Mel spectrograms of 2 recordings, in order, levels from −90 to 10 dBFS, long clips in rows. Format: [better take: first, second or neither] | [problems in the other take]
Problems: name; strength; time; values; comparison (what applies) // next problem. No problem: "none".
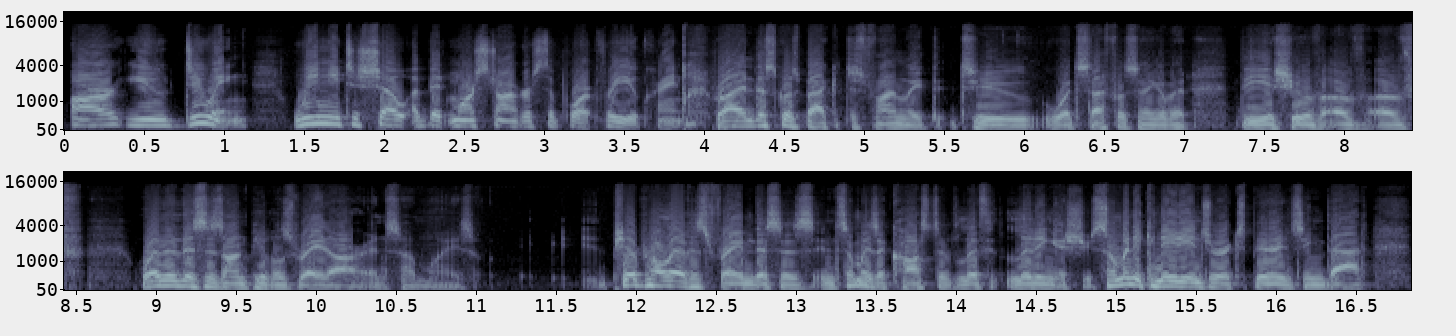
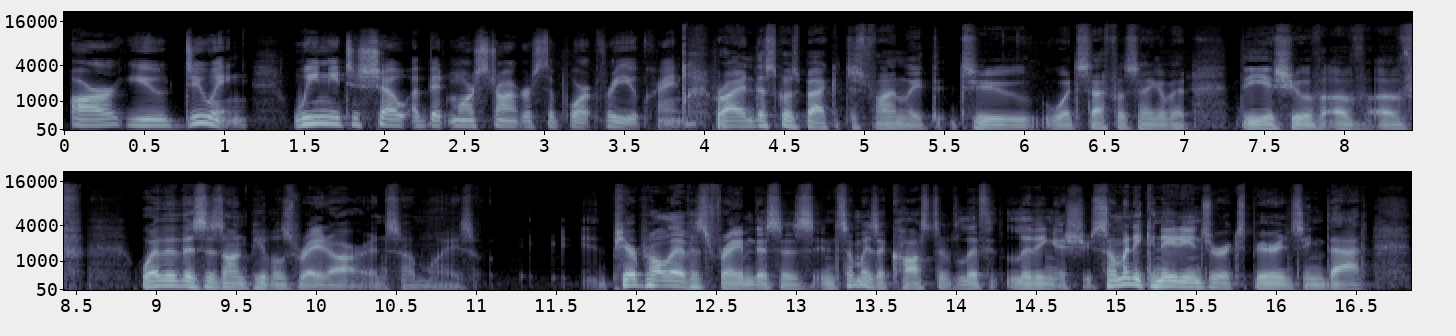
second | distortion; heavy; 10% of the sound clipped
